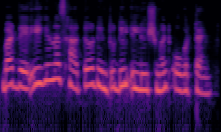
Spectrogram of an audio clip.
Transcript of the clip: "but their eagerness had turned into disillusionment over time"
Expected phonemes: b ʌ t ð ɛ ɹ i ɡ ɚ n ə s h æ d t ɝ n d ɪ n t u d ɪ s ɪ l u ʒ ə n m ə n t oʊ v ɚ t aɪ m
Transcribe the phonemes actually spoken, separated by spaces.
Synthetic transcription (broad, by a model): b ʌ t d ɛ ɹ i ɡ ɚ n ə s h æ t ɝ d ɪ n t u d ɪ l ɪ l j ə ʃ m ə n t oʊ v ɚ t aɪ m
